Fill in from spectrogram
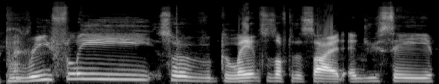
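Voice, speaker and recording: Acting as dungeon master in a tabletop game, a man narrates slowly in a fairly high voice over a call mic. He rambles, filling his speech with lots of "like" and "um".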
